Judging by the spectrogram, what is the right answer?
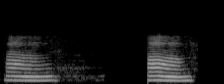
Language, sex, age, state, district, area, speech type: Odia, female, 45-60, Odisha, Angul, rural, conversation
